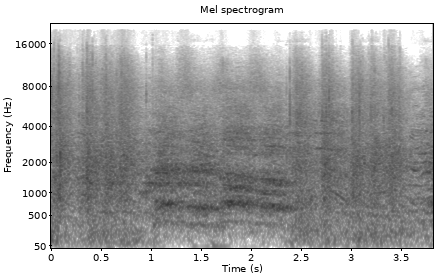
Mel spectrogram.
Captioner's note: clapping; clapping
